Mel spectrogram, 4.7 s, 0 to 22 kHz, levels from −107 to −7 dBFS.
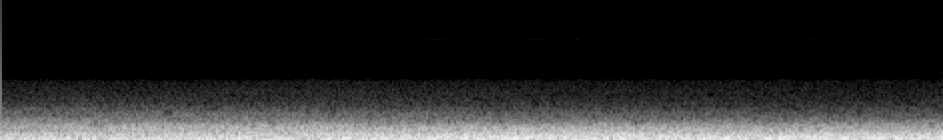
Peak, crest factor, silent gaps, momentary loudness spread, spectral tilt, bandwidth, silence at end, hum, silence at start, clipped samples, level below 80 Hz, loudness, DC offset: -8 dBFS; 12 dB; none; 4 LU; -19 dB/octave; 0.9 kHz; 0 s; none; 0 s; under 0.1%; -22 dBFS; -23 LUFS; under 0.1%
